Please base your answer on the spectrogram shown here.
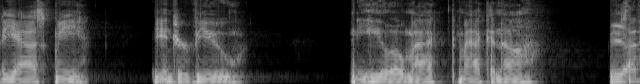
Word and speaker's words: Nihilo Machina: So it's funny that he asked me to interview Nihilo Machina.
